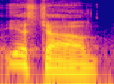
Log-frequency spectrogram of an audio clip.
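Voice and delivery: lightly voiced TV psychic; hint of a psychic handing down a reading; playful mock fortune-teller; Miss Cleo. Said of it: "have any Miss Cleo feelings".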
